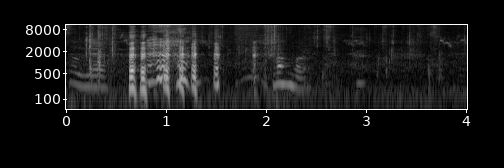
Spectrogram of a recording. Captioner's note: both laugh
